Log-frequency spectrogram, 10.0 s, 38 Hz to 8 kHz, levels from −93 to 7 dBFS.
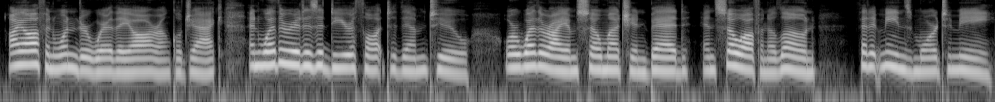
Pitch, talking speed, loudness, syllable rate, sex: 205 Hz, 215 wpm, -17 LUFS, 5.3 syllables/s, female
